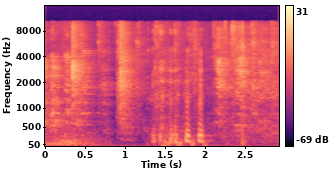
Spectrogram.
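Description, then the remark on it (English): A couple of sparse, sharp hand claps from an audience stand out over a low murmur of crowd noise and faint chuckling, with no sustained applause building. “Two claps.”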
